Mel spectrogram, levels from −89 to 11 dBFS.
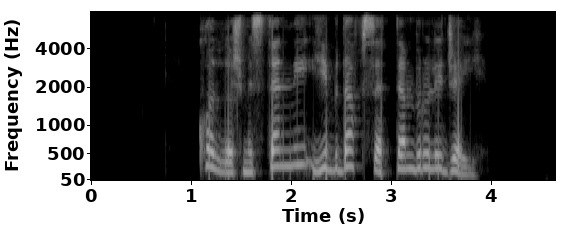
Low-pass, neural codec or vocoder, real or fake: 7.2 kHz; none; real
